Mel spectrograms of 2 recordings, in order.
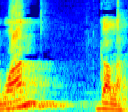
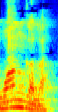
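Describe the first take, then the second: First: ওয়ান said with a plain n ending, then গালা; pronounced wan gala. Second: ওয়াং said with a nasal ng ending before গালা; pronounced wang gala. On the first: Teacher showing students one way to say ওয়ান গালা, carefully. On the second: Teacher showing students the other way to say ওয়াং গালা, carefully. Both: Shown as a demonstration. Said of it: "উচ্চারণটা এমন হবে".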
